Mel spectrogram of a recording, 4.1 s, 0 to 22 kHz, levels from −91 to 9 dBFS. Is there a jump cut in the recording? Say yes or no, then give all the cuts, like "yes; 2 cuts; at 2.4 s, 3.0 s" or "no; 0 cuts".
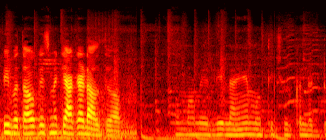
yes; 1 cut; at 1.8 s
